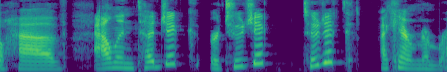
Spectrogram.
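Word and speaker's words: Tudyk: Alan tuik or toic tudk I can't remember how to say his last name tudk I always say tudk but you have to say it fast because otherwise it sounds like to dick and that's inappropriate so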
